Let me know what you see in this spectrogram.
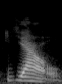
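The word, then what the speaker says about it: ewe: do another Scrabble word the word is Yao which is spelled y-o-w-e which is a female sheep okay let's move on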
